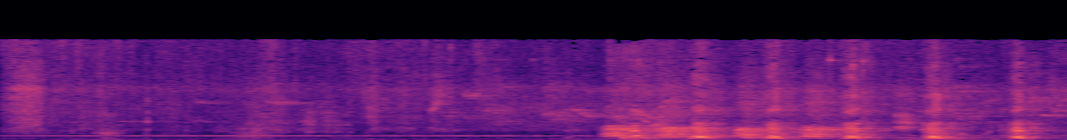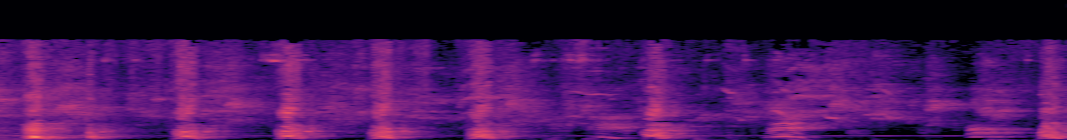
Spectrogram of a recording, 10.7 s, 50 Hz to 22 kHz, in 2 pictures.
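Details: An 8-year-old trained Belgian Malinois named Amos, working on commands at BulaK-9: a rapid run of sharp barks roughly every half second, fading into softer, echoing barks, over a faint steady tone and some background voices.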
